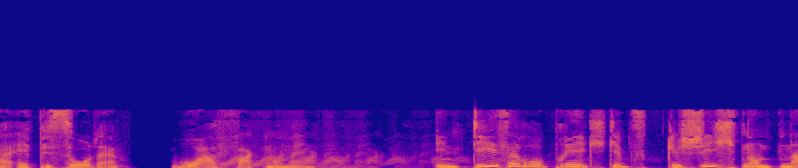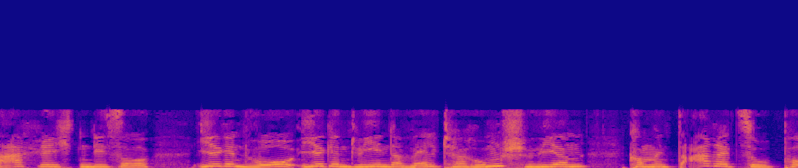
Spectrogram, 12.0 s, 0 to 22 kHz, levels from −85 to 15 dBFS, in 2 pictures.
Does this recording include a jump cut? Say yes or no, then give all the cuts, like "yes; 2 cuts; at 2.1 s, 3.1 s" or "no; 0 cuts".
no; 0 cuts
